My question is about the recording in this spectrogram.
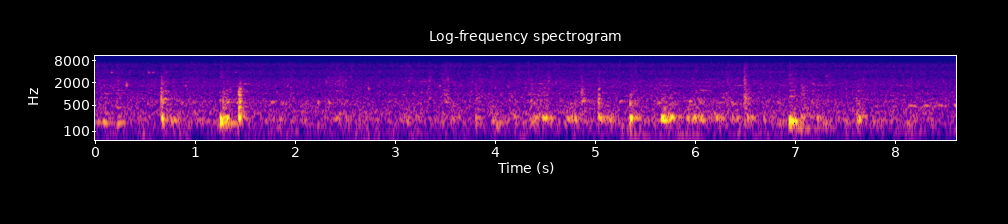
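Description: Feed being stirred in a metal bucket: liquid sloshing, with a few sharp knocks about one second in and again near the end, over a steady background hiss.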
